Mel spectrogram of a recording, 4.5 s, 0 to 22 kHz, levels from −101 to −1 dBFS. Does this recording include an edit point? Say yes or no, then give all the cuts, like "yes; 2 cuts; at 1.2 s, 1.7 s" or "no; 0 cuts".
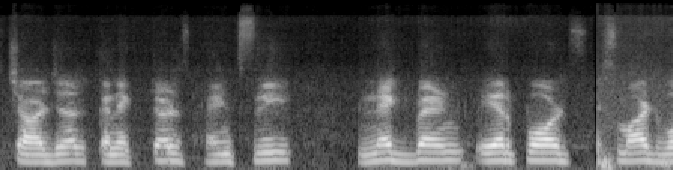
no; 0 cuts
